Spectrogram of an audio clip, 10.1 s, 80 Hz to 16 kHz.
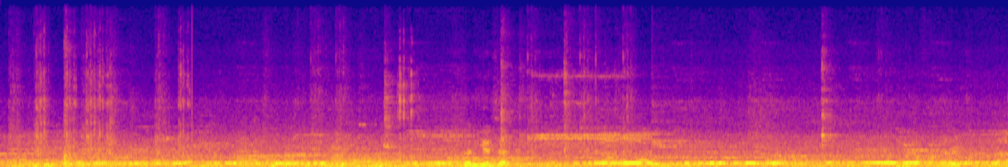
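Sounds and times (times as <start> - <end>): dense background murmur: 0.0 - 10.0
loud steady held tone: 1.4 - 10.0.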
